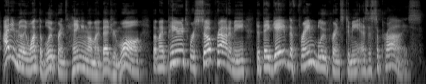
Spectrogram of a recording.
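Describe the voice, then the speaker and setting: A man narrates a children's story in the first person. His voice is bright and very lively, sweeping up and down in pitch with theatrical, expressive phrasing for young listeners. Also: moderate pace, hardly any pauses. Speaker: audiobook reader.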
